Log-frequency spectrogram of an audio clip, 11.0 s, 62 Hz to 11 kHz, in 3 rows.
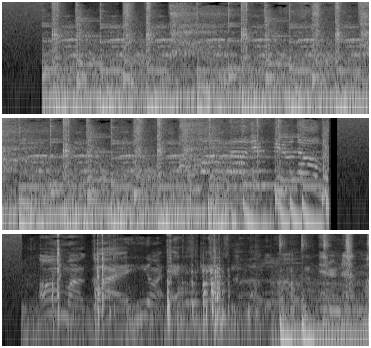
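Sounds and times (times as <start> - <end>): skateboard clacking on concrete: 7.8 - 10.1.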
